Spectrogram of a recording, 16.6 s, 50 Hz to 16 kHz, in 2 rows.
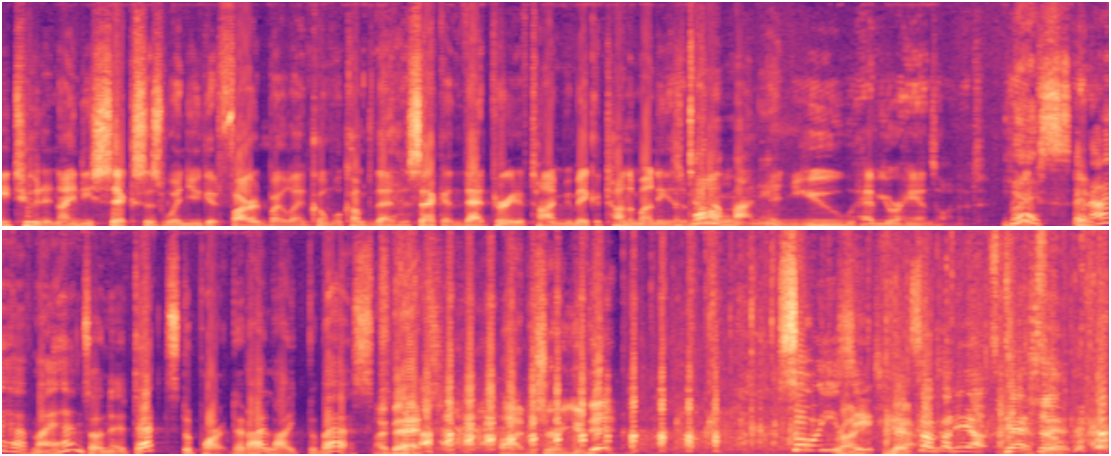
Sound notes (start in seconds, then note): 11.1 laughing; 12.0 audience clapping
